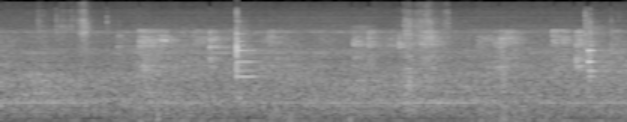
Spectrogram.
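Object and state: Crispy baked pita chips.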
